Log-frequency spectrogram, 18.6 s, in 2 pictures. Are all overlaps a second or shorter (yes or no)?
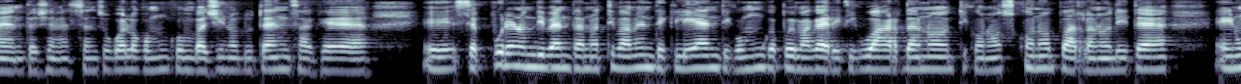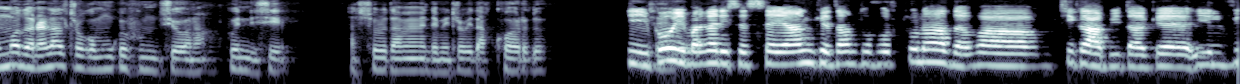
yes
